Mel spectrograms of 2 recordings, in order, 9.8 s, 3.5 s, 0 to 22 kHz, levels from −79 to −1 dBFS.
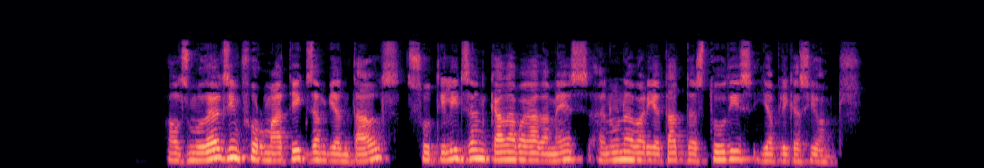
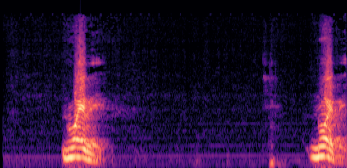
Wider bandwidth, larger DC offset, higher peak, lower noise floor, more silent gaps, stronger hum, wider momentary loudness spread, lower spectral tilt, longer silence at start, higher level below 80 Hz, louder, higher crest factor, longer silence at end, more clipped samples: second, 9.4 kHz vs 16 kHz; neither; about the same, 0 dBFS vs 0 dBFS; first, -74 dBFS vs -52 dBFS; neither; neither; second, 8 LU vs 11 LU; about the same, -5 dB/octave vs -5.5 dB/octave; first, 1.7 s vs 0.6 s; second, -60 dBFS vs -48 dBFS; second, -19 LUFS vs -11 LUFS; about the same, 20 dB vs 16 dB; first, 1.3 s vs 0 s; neither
